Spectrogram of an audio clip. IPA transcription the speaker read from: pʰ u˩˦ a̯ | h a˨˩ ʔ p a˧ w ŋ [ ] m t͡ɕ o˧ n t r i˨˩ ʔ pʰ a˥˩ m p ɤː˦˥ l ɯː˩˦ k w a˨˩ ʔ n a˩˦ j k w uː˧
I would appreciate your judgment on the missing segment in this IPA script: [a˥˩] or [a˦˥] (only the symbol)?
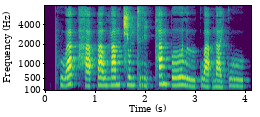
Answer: a˦˥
